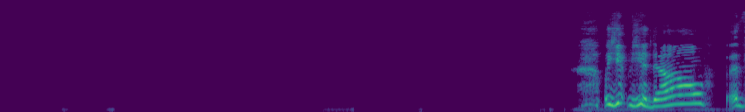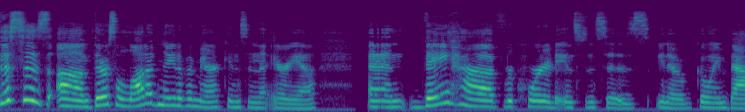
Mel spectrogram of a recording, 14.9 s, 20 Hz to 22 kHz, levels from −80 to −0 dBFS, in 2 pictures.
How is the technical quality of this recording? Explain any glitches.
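No glitches can be heard anywhere in the recording. Nothing in the speech calls for a technical explanation.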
